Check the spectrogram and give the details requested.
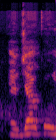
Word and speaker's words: Njoku: We had how you pronounce that tight end name? Njoku? Njoku, yeah, he had 9 for 89 with a touchdown.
